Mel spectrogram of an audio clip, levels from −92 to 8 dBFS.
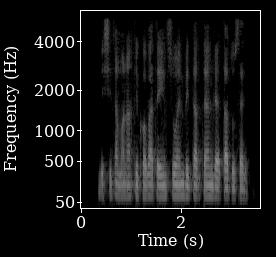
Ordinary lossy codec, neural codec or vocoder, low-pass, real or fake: MP3, 24 kbps; codec, 24 kHz, 0.9 kbps, WavTokenizer, large speech release; 5.4 kHz; fake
